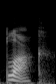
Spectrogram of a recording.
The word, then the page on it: bloc: American English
